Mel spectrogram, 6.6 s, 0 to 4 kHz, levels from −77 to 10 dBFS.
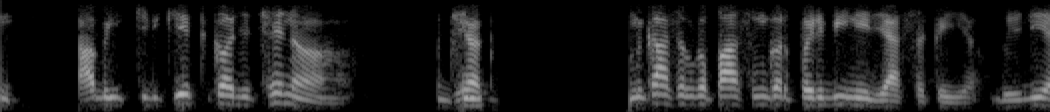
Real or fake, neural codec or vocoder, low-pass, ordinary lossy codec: real; none; 3.6 kHz; none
